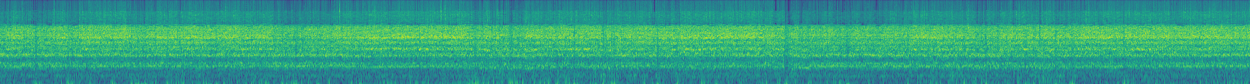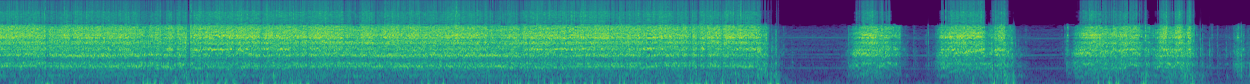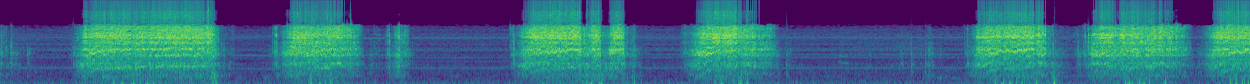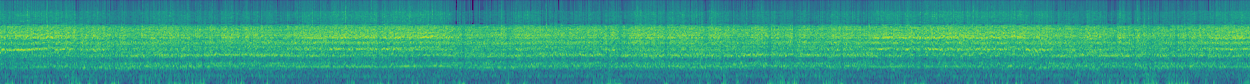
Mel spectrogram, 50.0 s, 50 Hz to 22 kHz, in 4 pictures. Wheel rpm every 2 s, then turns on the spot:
230, 230, 220, 230, 220, 220, 220, 220, 210, 230, 70, 80, 50, 120, 40, 80, 30, 60, 100, 210, 220, 220, 220, 220, 210.
20-22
